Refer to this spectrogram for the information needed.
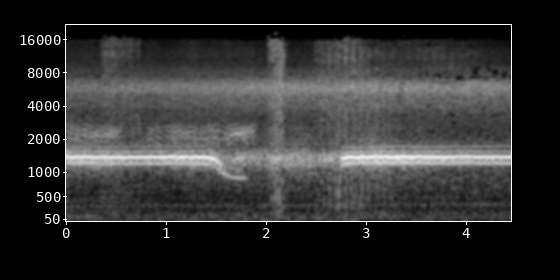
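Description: cicadas buzzing

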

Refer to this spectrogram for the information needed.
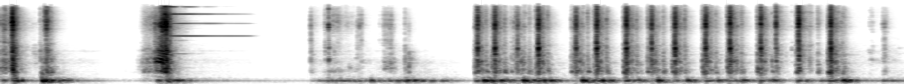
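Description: typewriter keys typing

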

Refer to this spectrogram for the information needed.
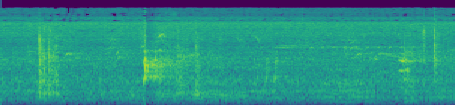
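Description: wild turkey hens calling

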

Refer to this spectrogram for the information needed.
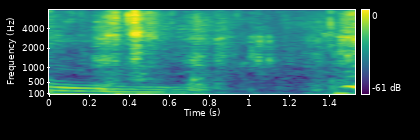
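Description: dog making noise

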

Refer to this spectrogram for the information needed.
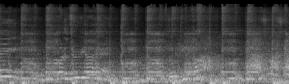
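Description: crowd cheering

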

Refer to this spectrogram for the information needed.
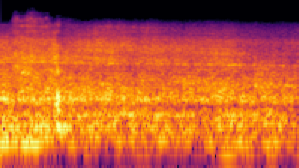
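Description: airplane flying overhead

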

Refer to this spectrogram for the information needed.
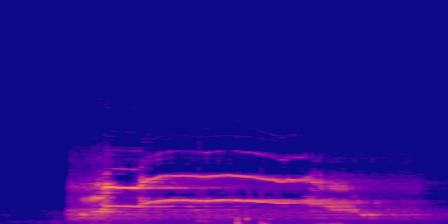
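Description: elk bugle call

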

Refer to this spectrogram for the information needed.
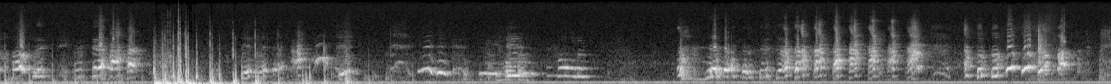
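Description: birds chirping

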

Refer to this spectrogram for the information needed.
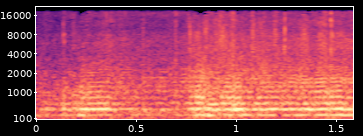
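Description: bees buzzing

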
